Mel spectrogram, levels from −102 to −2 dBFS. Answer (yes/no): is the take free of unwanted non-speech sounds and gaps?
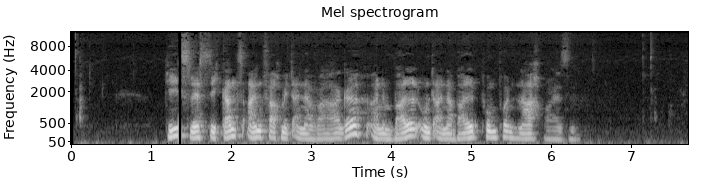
no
